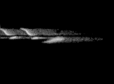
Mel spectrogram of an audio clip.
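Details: Ortolan bunting, called al-bouh al-fassi in Morocco, singing in a compiled recording of wild birds: the end of a phrase, a few high clear notes slurring down into a lower drawn-out note, with no other sound.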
